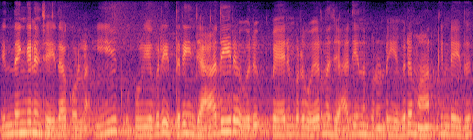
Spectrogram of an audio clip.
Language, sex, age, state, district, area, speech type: Malayalam, female, 45-60, Kerala, Thiruvananthapuram, urban, spontaneous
